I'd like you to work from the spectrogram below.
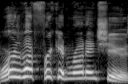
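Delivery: mock piercing, very high, shrill, exasperated yell. Retelling yelling at her while she was in the shower, own yell. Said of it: "And I'm yelling at her".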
